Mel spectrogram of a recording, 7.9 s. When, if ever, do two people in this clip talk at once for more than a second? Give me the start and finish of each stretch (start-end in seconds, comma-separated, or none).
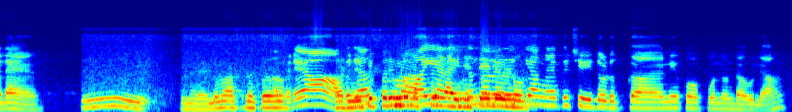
3.4-5.2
